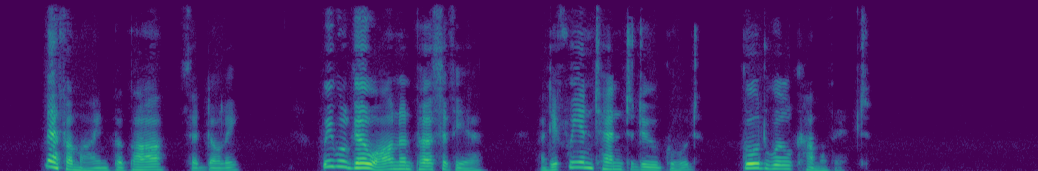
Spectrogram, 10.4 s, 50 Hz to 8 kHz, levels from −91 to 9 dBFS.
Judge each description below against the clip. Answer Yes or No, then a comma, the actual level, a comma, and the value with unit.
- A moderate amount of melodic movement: No, wide, 7.7 semitones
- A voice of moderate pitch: No, low, 130 Hz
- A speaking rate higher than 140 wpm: No, slow, 135 wpm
